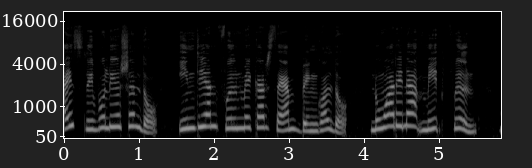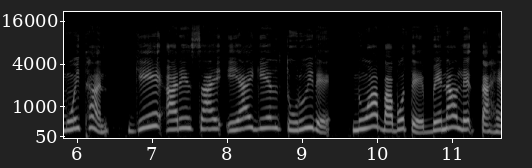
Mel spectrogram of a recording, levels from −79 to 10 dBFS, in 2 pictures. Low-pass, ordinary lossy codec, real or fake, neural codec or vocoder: 14.4 kHz; none; fake; vocoder, 44.1 kHz, 128 mel bands every 512 samples, BigVGAN v2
